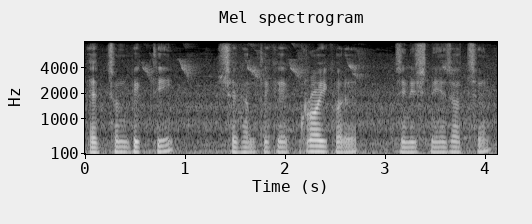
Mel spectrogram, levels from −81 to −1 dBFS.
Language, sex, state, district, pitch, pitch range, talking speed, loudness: Bengali, male, Tripura, West Tripura, 135 Hz, 130-145 Hz, 130 wpm, -21 LUFS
